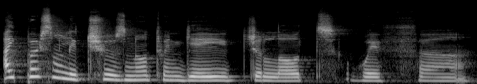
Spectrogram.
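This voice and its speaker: A woman's voice: on the low side, slow pace. A woman speaking as a podcast guest in a reflective conversation, explaining her views earnestly. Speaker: podcast guest, business coach.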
